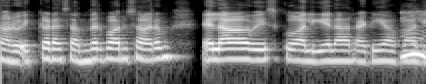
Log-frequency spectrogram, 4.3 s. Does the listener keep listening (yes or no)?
no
